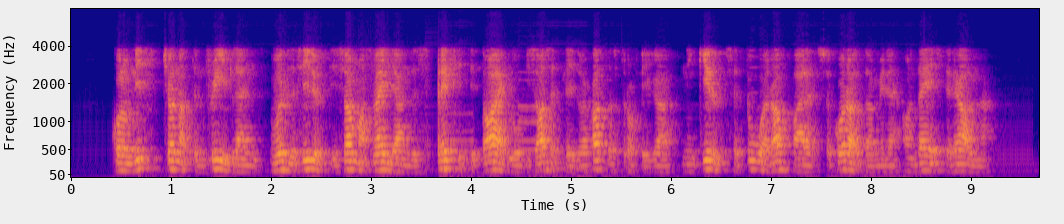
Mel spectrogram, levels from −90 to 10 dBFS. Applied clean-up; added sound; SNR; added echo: neural separator model SepFormer DNS4.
